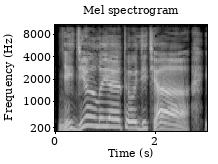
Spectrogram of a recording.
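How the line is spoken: Frantic screaming. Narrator (Russian): истошно завопила миссис Хейтс

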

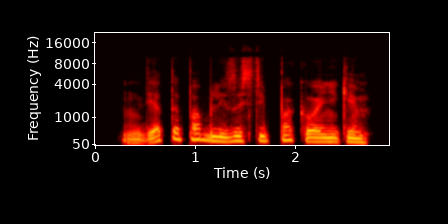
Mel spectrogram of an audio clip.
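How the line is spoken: Quiet speech. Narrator (Russian): тихо проговорил

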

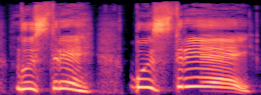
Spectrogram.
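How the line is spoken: Yelling. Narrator (Russian): вопил Бернард

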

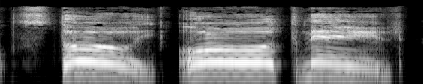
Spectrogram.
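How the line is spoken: Strained, hoarse yell. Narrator (Russian): надсадно заорал

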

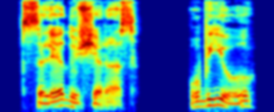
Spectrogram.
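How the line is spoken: Calm warning, man. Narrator (Russian): спокойным тоном предупредил мужчина

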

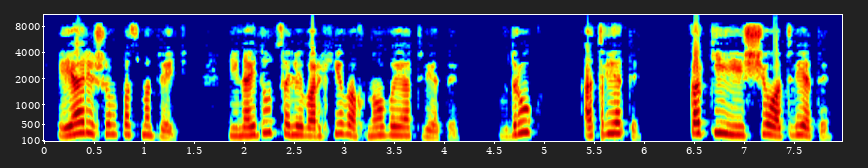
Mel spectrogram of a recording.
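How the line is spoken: Sudden angry exclamation. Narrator (Russian): воскликнула Леса, разом разозлившись на него

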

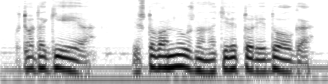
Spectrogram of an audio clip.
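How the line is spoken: Growled. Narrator (Russian): рыкнула одна из куч хлама

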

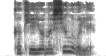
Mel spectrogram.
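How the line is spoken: Pained asking. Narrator (Russian): Уточнила я с болью в голосе от того, что он так спокойно про это спрашивает

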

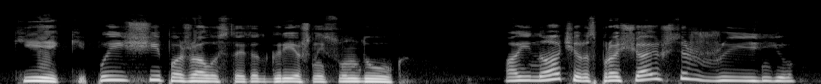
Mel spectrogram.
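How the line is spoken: Thin squeaky voice. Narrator (Russian): таким же тоненьким голоском добавил Мелифаро

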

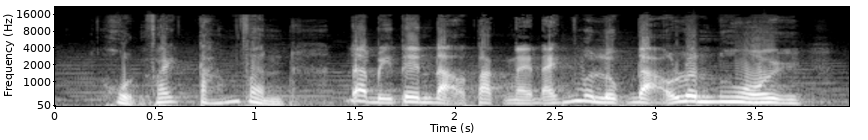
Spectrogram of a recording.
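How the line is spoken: Alarmed cry. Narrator (Vietnamese): chợt kinh hãi kêu lên

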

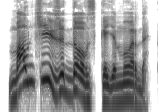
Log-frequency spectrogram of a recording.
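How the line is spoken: Joyful shout. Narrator (Russian): радостно закричал чубатый атаман

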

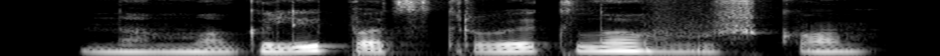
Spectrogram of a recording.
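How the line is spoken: Whispered. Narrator (Russian): шепнул Дорин

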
